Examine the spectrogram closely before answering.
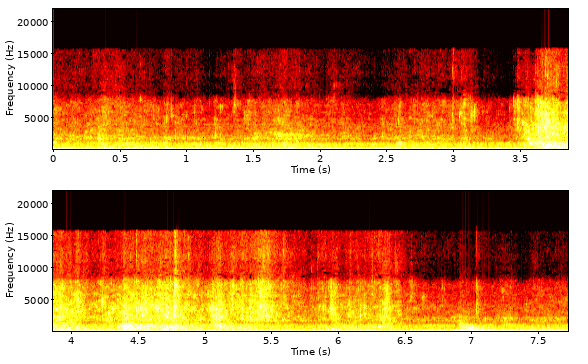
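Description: Water splashes and sloshes in an echoing room.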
